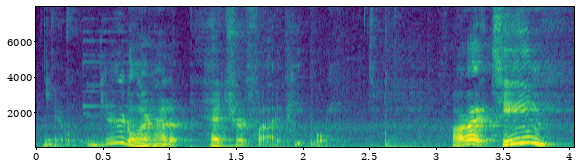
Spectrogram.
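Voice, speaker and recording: A man's voice: high-pitched, huge pitch swings, normal speed. A man giving casual, informal let's-play commentary, thinking aloud as he plays a video game. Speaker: video game player, streamer. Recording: roomy echo, faint background noise.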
